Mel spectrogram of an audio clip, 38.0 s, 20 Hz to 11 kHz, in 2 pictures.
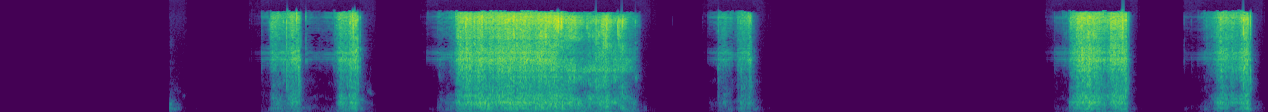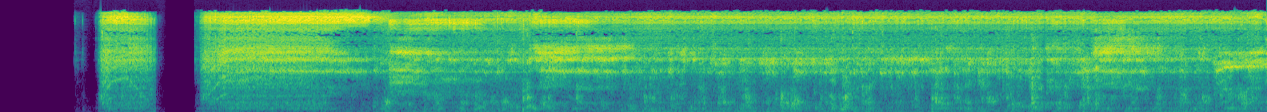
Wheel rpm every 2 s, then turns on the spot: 0, 0, 0, 10, 20, 0, 0, 0, 10, 0, 20, 130, 160, 160, 160, 160, 160, 160, 170.
6-10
